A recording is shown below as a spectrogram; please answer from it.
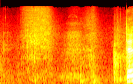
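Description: Faint rustling as plastic food containers are handled on a kitchen counter. A woman starts speaking near the end.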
